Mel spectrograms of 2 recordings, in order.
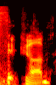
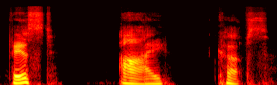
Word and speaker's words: fisticuffs: So you thought it was fist to cuffs. cuffs as well? What? So you thought it was go. fist to Yeah. There you go. Fist I cuffs.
